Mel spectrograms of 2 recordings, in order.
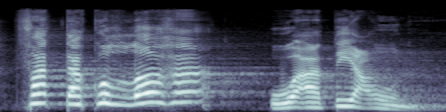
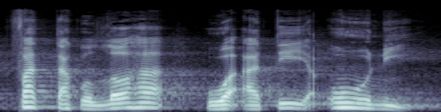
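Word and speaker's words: فاتقوا الله وأطيعون: Fattaqulaha wa ati'un. Nah, ini sebetulnya dibacanya harusnya fattaqulaha wa atiuni. Dibacanya harusnya begitu.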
